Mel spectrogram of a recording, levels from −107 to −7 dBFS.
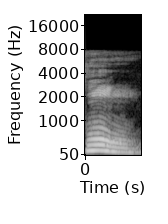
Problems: none marked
